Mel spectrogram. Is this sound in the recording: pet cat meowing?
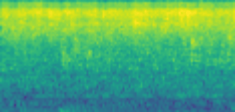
no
